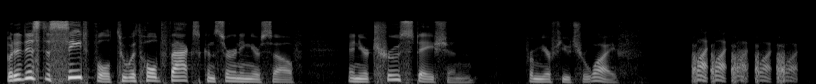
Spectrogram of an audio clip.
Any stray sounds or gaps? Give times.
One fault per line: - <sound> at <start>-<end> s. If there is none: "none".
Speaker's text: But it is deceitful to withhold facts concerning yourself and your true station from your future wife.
- laugh at 6.9-8.0 s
